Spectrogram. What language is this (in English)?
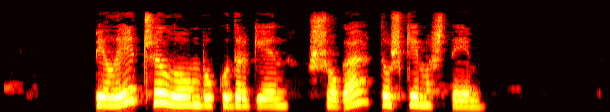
Mari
